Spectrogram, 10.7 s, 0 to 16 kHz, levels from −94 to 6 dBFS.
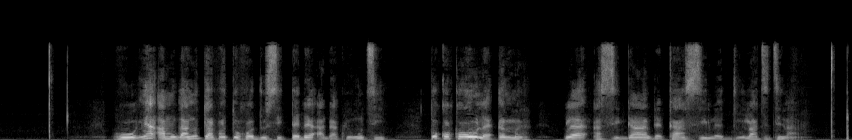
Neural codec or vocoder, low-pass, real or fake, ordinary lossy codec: codec, 24 kHz, 3 kbps, HILCodec; 10.8 kHz; fake; AAC, 48 kbps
